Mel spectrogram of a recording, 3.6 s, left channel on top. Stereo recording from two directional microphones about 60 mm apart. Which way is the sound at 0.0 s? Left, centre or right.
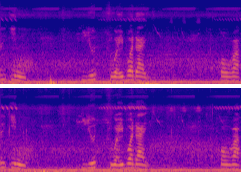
Centre.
